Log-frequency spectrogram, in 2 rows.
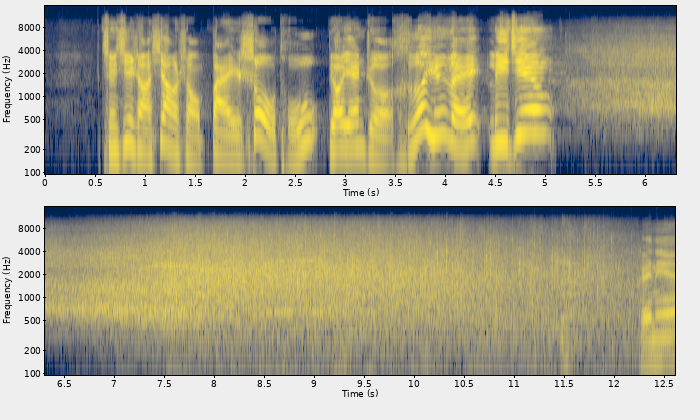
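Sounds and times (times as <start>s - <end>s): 
speech: 0.6s - 5.1s, 12.3s - 12.5s
audience applause: 5.3s - 12.5s.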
